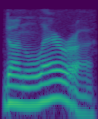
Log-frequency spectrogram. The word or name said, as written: Dun Laoghaire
